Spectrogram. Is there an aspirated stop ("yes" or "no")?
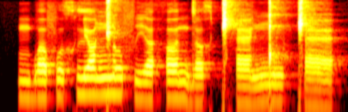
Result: yes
